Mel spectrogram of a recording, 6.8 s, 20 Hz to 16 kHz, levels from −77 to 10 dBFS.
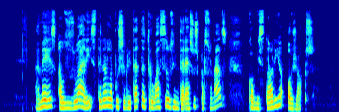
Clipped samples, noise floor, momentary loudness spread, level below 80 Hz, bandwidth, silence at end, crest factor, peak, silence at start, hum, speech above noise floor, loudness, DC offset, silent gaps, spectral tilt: under 0.1%; -56 dBFS; 11 LU; -70 dBFS; 11.5 kHz; 0.55 s; 18 dB; -4 dBFS; 0.7 s; none; 35 dB; -22 LUFS; under 0.1%; none; -5 dB/octave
